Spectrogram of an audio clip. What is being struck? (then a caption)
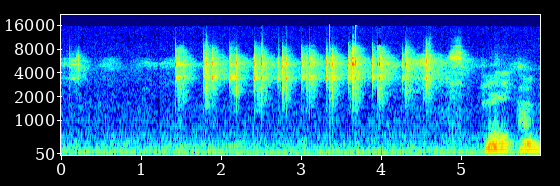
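Small hollow pumpkin ornament covered in glass mosaic tiles. Long acrylic nails tap and scratch a small hollow pumpkin ornament covered in glass mosaic tiles, held in one hand. After a faint early tick, about a dozen sharp, bright clicks follow in a quick, uneven series, each very short with almost no ring. The clip ends with two duller, lower-pitched sounds.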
